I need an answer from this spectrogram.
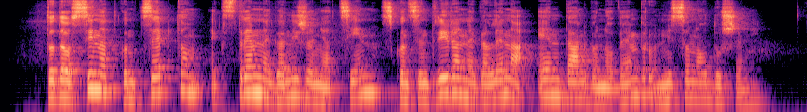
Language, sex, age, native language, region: Slovenian, female, 30-49, Slovenian, Savinja region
